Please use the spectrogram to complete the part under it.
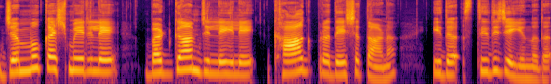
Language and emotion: Malayalam, neutral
